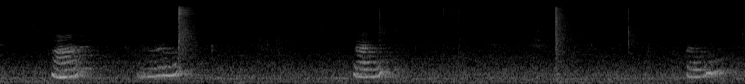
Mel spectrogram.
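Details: Xaxa, a blue golden British Shorthair mother cat, talks nonstop while grooming her tiny kitten Piano: four short, bent meows with clear overtones, spaced about two seconds apart, over faint rustling.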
